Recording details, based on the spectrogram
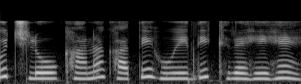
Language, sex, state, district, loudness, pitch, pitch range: Hindi, female, Himachal Pradesh, Shimla, -21 LUFS, 270 Hz, 265-310 Hz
